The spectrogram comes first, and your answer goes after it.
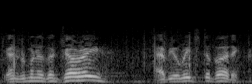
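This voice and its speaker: Stern male judge, played by a man, formal and authoritative, slightly high voice, muffled 1930s radio drama. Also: expressive, quick pace, heavy background noise, close to an everyday voice. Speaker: radio actor.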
